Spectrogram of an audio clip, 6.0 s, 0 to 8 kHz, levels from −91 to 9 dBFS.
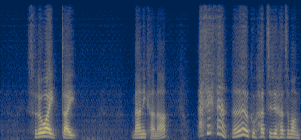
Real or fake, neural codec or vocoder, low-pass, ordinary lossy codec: fake; codec, 16 kHz, 0.2 kbps, FocalCodec; none; none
